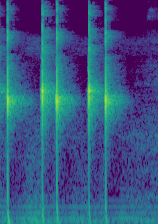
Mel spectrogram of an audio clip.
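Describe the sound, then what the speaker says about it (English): Five sharp metallic clicks from a replica World War II D-Day cricket clicker of the kind used in Operation Overlord, loud and close, coming singly and in quick pairs with short silences between. "this is a replica of a World War II I think they called them a cricket from Operation Overlord on D-Day"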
